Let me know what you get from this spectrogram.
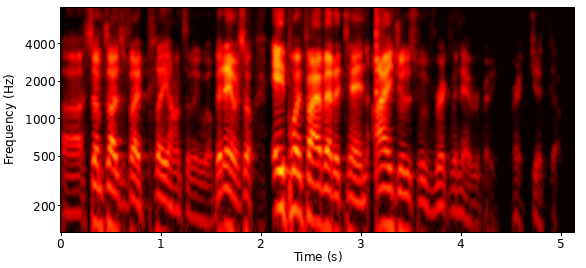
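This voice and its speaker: Man, movie review co-host, rambling with restarts, bright forceful voice, dry close mic. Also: lowish voice, very animated, rapid-fire, no room sound. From Northeastern United States. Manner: rambling, many restarts and fillers. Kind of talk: casual spoken movie review.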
